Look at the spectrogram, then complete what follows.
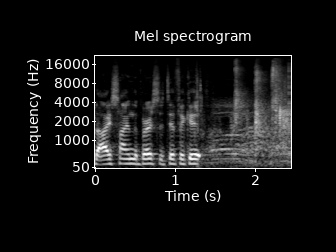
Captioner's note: audience applauds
